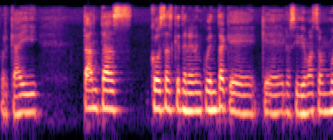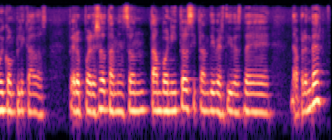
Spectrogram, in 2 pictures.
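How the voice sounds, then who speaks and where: Here a young Andalusian man, a podcast host who teaches languages, talks at normal speed in a mellow, slightly high voice that barely moves in pitch. The show is a casual educational chat in which he patiently breaks down expressions with examples.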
